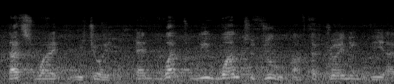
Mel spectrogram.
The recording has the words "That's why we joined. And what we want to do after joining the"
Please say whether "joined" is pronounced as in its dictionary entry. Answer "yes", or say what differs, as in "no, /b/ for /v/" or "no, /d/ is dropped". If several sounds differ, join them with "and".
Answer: no, /d/ is dropped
